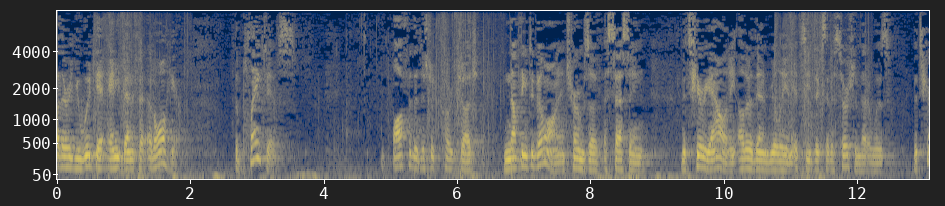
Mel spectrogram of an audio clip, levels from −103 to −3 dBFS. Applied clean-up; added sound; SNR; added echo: none; Tearing; 17 dB; none.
